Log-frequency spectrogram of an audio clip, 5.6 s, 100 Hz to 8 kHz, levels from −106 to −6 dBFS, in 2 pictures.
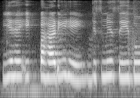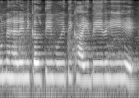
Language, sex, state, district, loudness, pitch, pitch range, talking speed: Hindi, female, Uttar Pradesh, Saharanpur, -18 LUFS, 245 Hz, 240-255 Hz, 150 wpm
